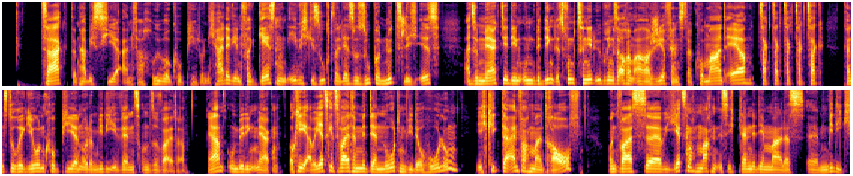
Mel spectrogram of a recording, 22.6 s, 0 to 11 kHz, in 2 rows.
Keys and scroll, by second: 0.2 super+r.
